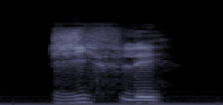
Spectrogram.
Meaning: to slap (on the face)
- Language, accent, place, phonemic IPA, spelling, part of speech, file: French, France, Lyon, /ʒi.fle/, gifler, verb, LL-Q150 (fra)-gifler.wav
